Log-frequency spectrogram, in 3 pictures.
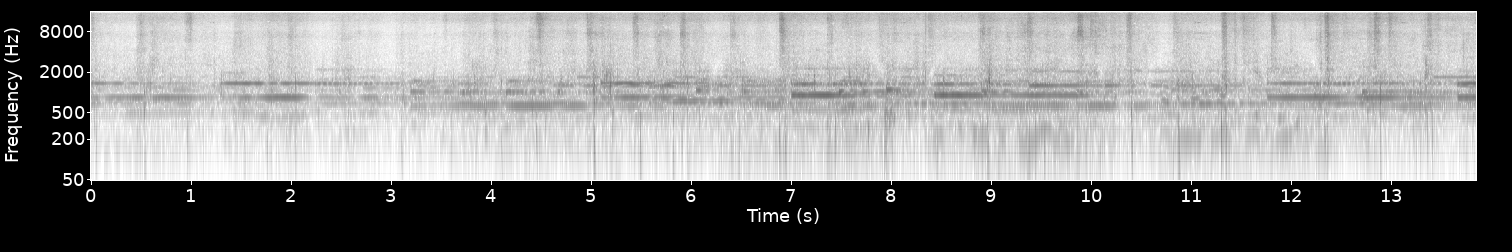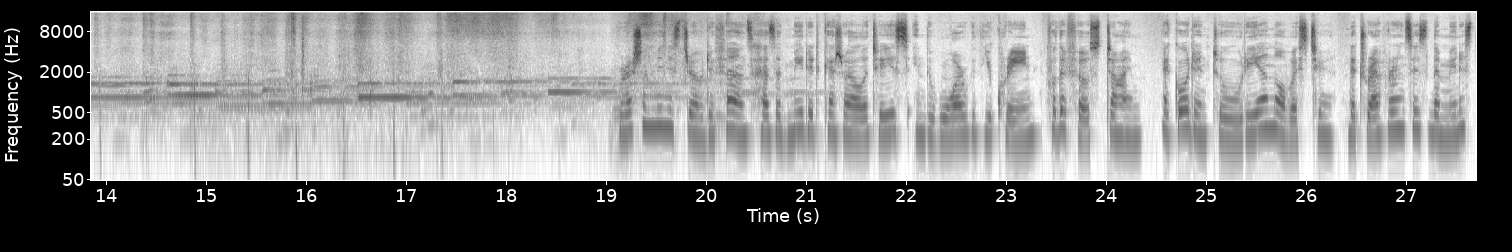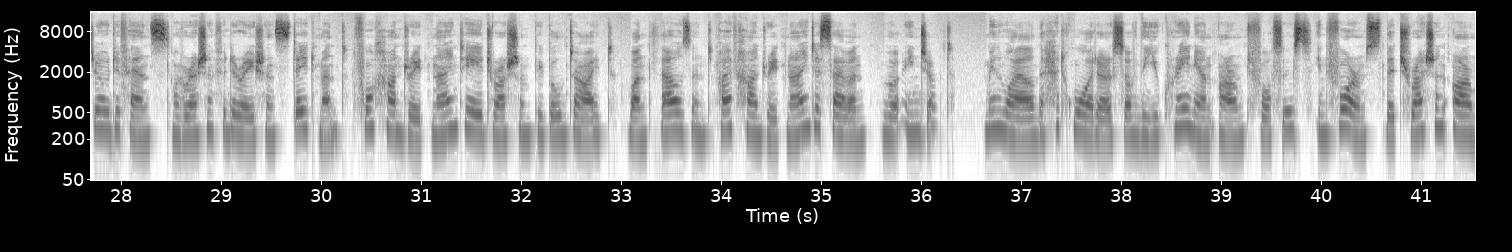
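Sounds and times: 
church bells ringing the national anthem at night after an air-strike alarm: 0:00.0 - 0:21.4
speech: 0:19.2 - 0:41.5.

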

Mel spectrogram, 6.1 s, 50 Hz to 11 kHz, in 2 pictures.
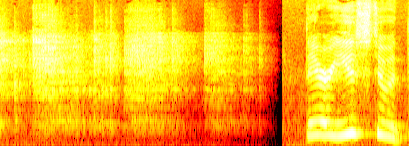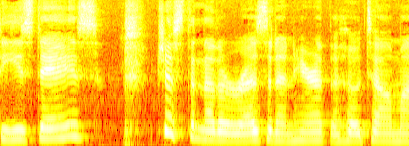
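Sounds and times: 
wooden rocking chair creaking as it rocks in a hotel room: 0:00.0 - 0:02.1
speech: 0:02.3 - 0:06.1.

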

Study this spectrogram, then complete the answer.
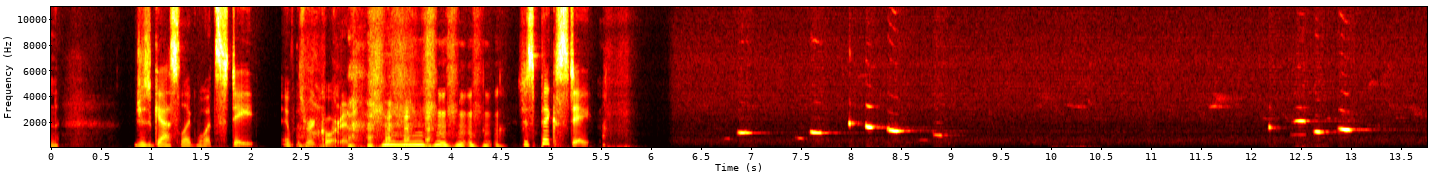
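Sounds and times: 
speech: 0:00.0 - 0:05.6
laughter: 0:02.5 - 0:04.6
Kauai o'o bird singing bubbly jazzy whistled notes in Hawaii: 0:06.7 - 0:09.1, 0:09.8 - 0:10.5, 0:11.5 - 0:13.7.

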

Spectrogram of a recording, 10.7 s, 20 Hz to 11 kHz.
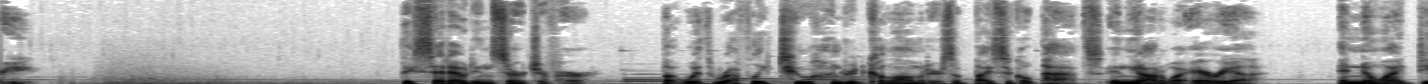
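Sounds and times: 
deep rumble of thunder: 0:00.0 - 0:09.2
heavy rain in a thunderstorm: 0:00.0 - 0:10.7
speech: 0:03.0 - 0:10.7.

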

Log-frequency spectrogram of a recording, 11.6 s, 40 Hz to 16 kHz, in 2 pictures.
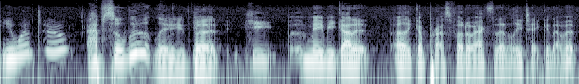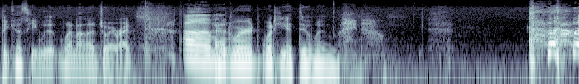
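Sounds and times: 
speech: 0:00.0 - 0:09.6
person coughing: 0:11.1 - 0:11.5.

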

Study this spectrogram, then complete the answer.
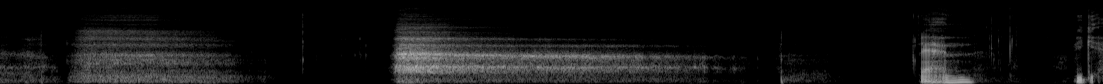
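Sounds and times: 
deep airy breath drawn in before a poetry reading: 0:00.0 - 0:02.7, 0:03.9 - 0:08.4
speech: 0:09.2 - 0:09.8, 0:10.8 - 0:11.0.

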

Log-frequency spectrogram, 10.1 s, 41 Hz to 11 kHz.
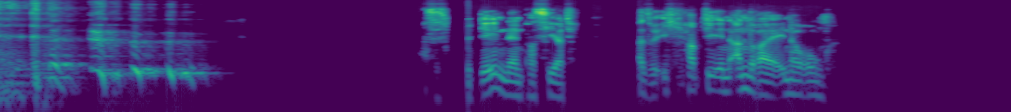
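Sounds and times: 
harsh throaty coughs: 0:00.0 - 0:02.2
speech: 0:00.6 - 0:01.5, 0:04.8 - 0:08.4.

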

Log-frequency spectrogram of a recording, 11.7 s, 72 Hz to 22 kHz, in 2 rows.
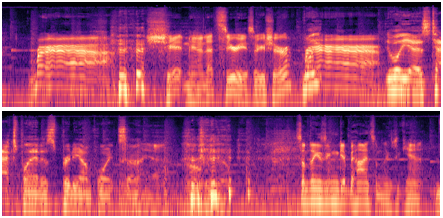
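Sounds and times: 
laughter: 0:00.4 - 0:02.7, 0:04.0 - 0:05.1, 0:07.5 - 0:09.7
speech: 0:00.4 - 0:11.6
goat bleating: 0:04.0 - 0:05.1.

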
